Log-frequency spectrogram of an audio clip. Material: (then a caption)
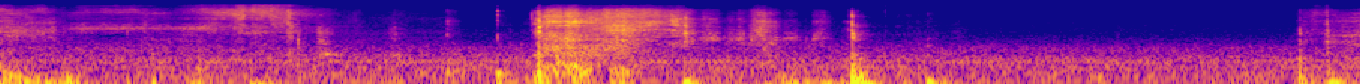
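Paper. Fingertips rub across the glossy pages of an open hardcover photo book and flip them. Soft, dry rubbing and brushing alternates with brighter papery swishes as pages turn, over faint low thumps and handling noise. The overall level stays quiet and close.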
